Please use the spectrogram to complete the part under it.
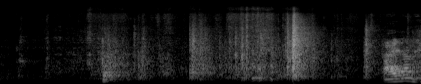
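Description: Paper rustles and crackles as it is unfolded.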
